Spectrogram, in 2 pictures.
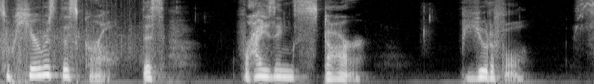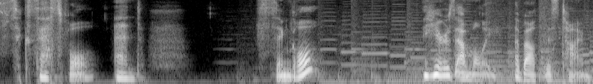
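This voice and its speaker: Very slow speech with long, frequent pauses and lively intonation, over music in the background. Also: woman, medium pitch for a woman. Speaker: podcast host. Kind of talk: documentary-style story narration.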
